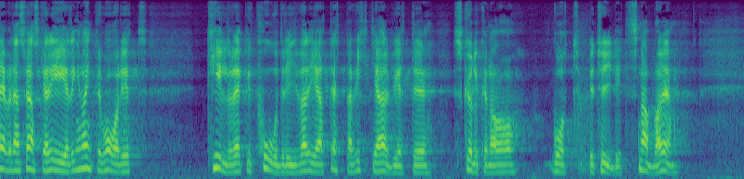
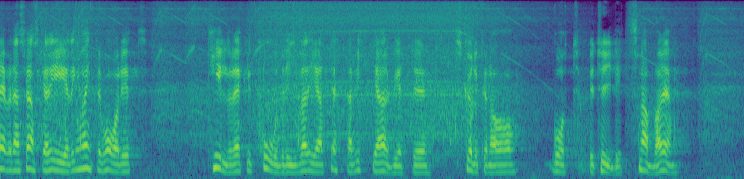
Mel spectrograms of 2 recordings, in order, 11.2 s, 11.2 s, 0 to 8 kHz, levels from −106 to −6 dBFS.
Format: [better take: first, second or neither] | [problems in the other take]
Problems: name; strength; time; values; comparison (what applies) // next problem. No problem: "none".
first | background sound (Drill + Bathtub (filling or washing)); 12 dB below the speech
